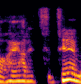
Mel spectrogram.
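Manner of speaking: trembling, nervous, shaky, flustered, starstruck voice. Retelling walking up to meet a wrestler: imitating nervous, shaky voice. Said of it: "so nervous and shaky 'cause I'm like".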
